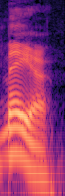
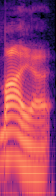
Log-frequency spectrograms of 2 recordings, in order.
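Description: First: The name is said with English pronunciation. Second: The name is said with German pronunciation. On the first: The speaker calls it wrong. "would often be called Meyer" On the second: The speaker calls it right. "but it's Maya"

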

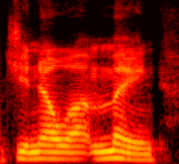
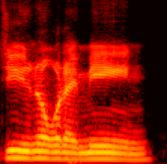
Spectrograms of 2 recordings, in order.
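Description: First: It is said in a Cockney accent. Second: It is said in his ordinary accent.

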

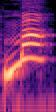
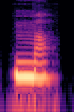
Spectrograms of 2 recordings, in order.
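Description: First: The pitch rises on the syllable. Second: The pitch falls slightly on the syllable. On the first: It is an exclamation. "là ça monte parce que je ferai une exclamation" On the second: It is a neutral statement ending with a full stop. "ça descend légèrement"

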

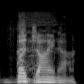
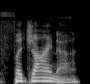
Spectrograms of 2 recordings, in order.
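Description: First: The word begins with a V sound. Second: The word begins with an F sound. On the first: The speaker calls it right. "it's a vagina" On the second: The speaker calls it wrong. "I say with an F"

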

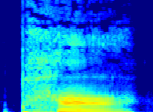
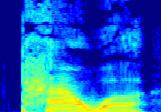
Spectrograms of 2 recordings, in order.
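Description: First: The vowel is flattened to one sound. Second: The vowel glides through three sounds.

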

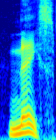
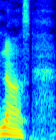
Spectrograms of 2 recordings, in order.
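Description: First: The vowel sounds like the one in 'face'. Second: The vowel sounds like the one in 'gas'. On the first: The speaker calls it right. "it was very nice to be here in Nace" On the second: The speaker calls it wrong. "but she said Nas"

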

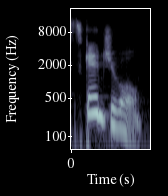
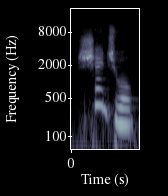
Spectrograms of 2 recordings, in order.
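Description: First: It is said with an American pronunciation. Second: It is said with a British pronunciation. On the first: "Americans say it's schedule" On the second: "the British say it as schedule"

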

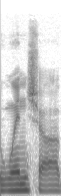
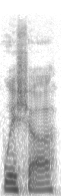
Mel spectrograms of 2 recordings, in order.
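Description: First: The name has an N sound: Winshaw. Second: The name has no N sound: Wishaw. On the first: The speaker calls it wrong. "I was about to say Winshaw" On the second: The speaker calls it right. "but it's Wishaw"

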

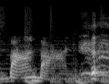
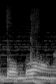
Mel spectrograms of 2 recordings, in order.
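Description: First: The word has an American English pronunciation. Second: The word has a Spanish pronunciation. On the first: "I'm not going to say bonbon" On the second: "because I speak Spanish. I'm Puerto Rican, so I'm going to say bonbon"

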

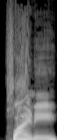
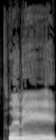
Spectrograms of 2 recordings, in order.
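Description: First: The first vowel is a long 'eye' sound. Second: The first vowel is a short 'it' sound. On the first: This is how the beer's name is said. "we call it Pliny with a long I" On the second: This is how the historical person's name is said. "it's pronounced Pliny. Well, you are correct"

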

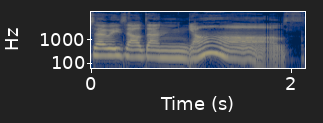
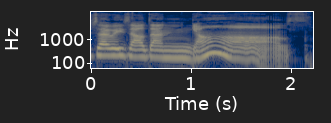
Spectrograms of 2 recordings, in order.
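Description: First: It sounds hesitant and unsure. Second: The same.

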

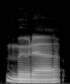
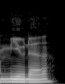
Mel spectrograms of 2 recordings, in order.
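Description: First: The name begins with a plain 'moo' sound. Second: The name begins with a 'myoo' sound. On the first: "sometimes you have a Moomoo's" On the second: "or a Mew-Mew's"

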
